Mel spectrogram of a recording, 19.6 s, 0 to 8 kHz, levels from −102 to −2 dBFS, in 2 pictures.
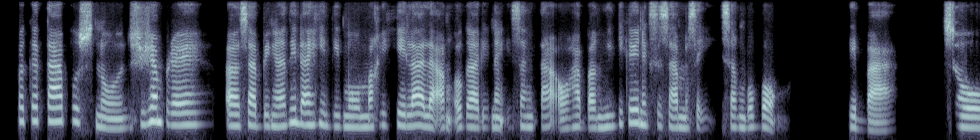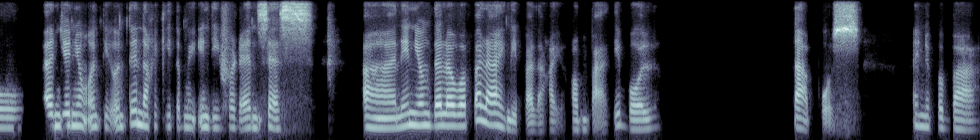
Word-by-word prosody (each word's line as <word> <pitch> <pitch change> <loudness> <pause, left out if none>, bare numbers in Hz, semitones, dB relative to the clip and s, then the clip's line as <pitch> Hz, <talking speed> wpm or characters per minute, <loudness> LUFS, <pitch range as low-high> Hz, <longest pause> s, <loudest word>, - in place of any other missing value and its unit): pagkatapos 280 -1 +1
no'n 165 -4 -8
so, 175 +6 -2
siyempre, 225 -4 -1 0.2
ah, 210 - 0
sabi 205 -1 -1
nga 200 +1 -3
nila, 240 -4 -2
hindi 210 -4 -10
mo 185 -1 -6
makikilala 205 +1 -3
ang - - -13
ugali 185 0 -4
ng 180 - -9
isang 190 -2 -7
tao 185 -3 -6
habang 180 0 -7
hindi 195 +5 -11
kayo 255 +2 -3
nagsasama 200 -6 -2
sa 180 +1 -1
iisang 185 +2 -2
bubong, 185 +1 -7 0.6
'di 185 -6 -12
ba? 135 -2 -3 0.5
So, 195 - +1 0.7
'andiyan 210 0 -2
yung - - -9
unti-unti 195 +4 -7
nakikita 200 -3 -7
mo 180 - -9
yung 190 +3 -6
indifferences, 175 -2 +6 0.5
ah, 170 -2 -1
ninyong 215 +1 -2
2 205 0 +2
pala, 240 -6 0
hindi 145 -4 -10
pala 125 - -9
kayo 145 -2 -14
compatible. 155 +2 -8 1.4
Tapos, - - +9 0.5
ano 200 -2 -11
pa 175 - -11
ba, 160 -1 -5
195 Hz, 140 wpm, -23 LUFS, 180-215 Hz, 1.4 s, Tapos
